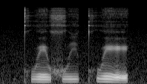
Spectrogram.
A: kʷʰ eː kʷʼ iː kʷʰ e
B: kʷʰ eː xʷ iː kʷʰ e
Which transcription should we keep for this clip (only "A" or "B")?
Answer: B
